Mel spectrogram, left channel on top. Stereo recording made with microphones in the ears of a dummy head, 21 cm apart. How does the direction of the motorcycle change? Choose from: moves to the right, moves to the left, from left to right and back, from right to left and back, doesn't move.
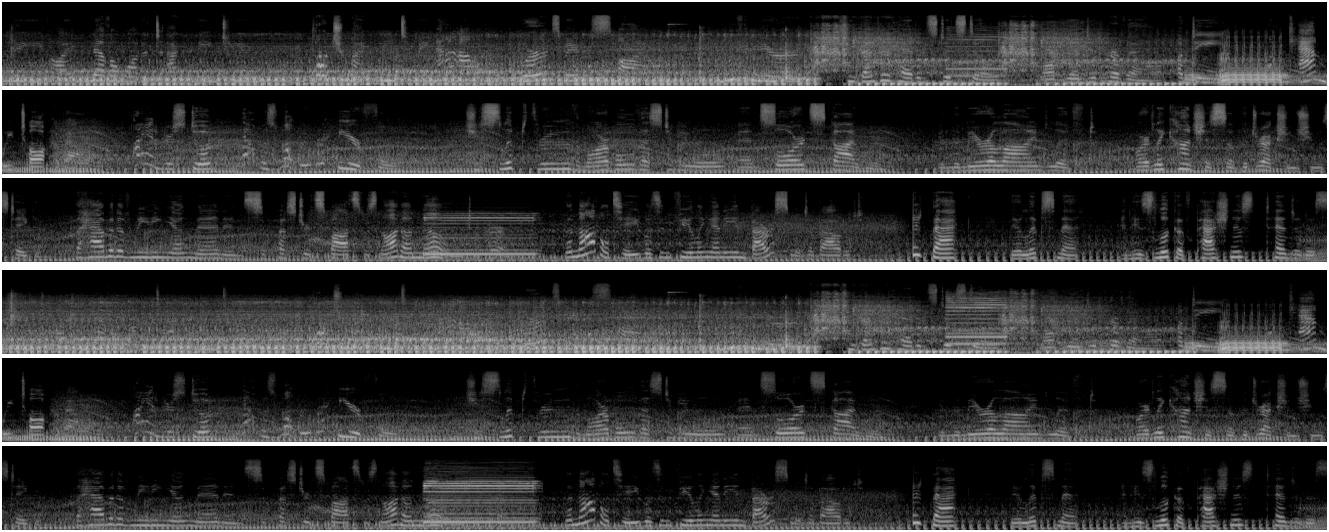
moves to the left.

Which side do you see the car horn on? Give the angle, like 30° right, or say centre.
50° right.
